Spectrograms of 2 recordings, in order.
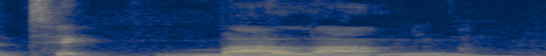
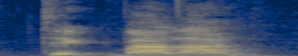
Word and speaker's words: Tikbalang: um actually I think the video you watch said a tick balang tick balang B that would probably be closer uh pronunciation than what we try but you know we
